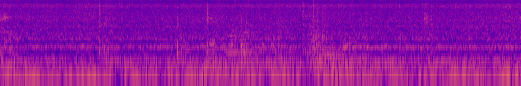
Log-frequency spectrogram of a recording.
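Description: Onion and garlic fry in oil in a pan while being stirred, producing a loud, unbroken sizzle with occasional scraping strokes of the spoon, close up and with no speech over it.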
